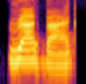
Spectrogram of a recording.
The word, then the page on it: ratbag: Indian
